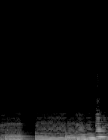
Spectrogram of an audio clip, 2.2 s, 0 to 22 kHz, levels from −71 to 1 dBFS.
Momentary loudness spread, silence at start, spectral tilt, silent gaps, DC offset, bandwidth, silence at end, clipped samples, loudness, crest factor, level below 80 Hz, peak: 9 LU; 0 s; -8 dB/octave; none; under 0.1%; 10 kHz; 0 s; under 0.1%; -32 LUFS; 12 dB; -64 dBFS; -18 dBFS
